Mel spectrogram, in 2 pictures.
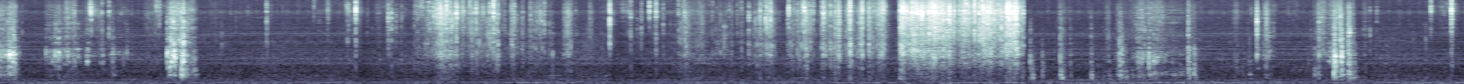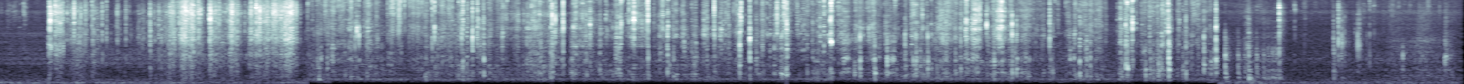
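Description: Hands handling small packing items: plastic packaging crinkling and rustling in short bursts, with light clicks and taps of a plastic organiser drawer and small objects being set down. A longer, louder rustle comes about nine seconds in.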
